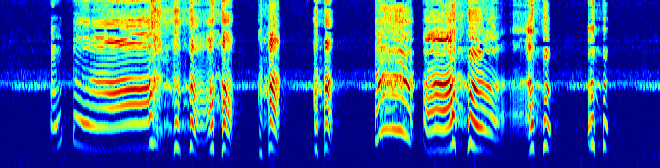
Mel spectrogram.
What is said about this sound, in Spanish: El niño estaba sentado llorando al pie de una pared.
